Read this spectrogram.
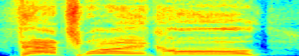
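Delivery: loud, high frustrated burst; high loud irritated exclamation; exasperated shout. Real, not acted. Shouted at union worker.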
